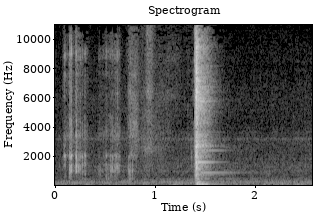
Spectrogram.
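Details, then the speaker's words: 2005 36V EZGO PDS cart, rear jacked up, new Navitas TSX 3.0 600A controller and HD solenoid. Solenoid clicks open and closed with no motor hum; wheels only twitch in forward, amber flashes. Owner suspects the motor after armature studs shifted during the 2-gauge cable upgrade. "the wheels jump ever so slightly let's do it again solenoid opens and closes"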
